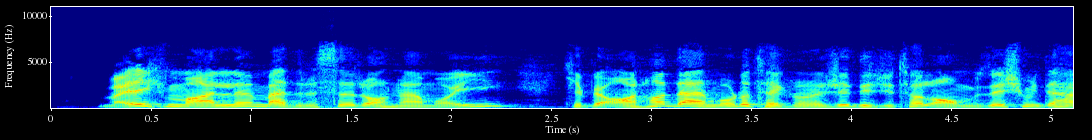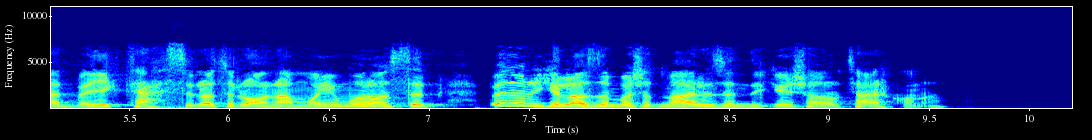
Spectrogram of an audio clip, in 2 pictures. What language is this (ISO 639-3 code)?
fas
